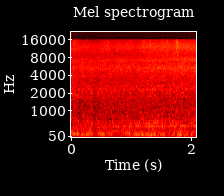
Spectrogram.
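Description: Wind buffeting a phone's microphone, an uneven low rumble, with a faint steady hum under it.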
